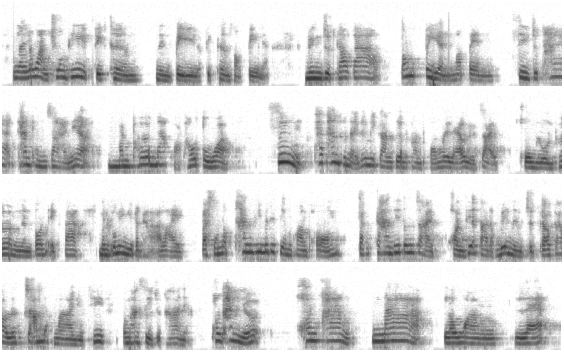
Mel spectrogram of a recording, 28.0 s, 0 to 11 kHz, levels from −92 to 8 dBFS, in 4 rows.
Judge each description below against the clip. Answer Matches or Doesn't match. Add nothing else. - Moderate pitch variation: Doesn't match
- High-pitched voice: Matches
